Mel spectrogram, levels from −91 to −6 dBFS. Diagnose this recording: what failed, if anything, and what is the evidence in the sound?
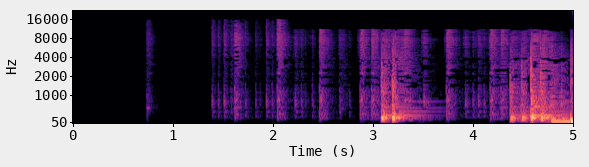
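The music drops to an adaptive stream at a lower bitrate from 2.20 s to the end. This is a network-driven codec switch. Above 11.1 kHz the treble is gone. The change is abrupt, with no gap, which points to an adaptive switch to a very low bitrate fallback.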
